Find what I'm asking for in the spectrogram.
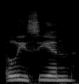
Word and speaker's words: Elysian: Elysian.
